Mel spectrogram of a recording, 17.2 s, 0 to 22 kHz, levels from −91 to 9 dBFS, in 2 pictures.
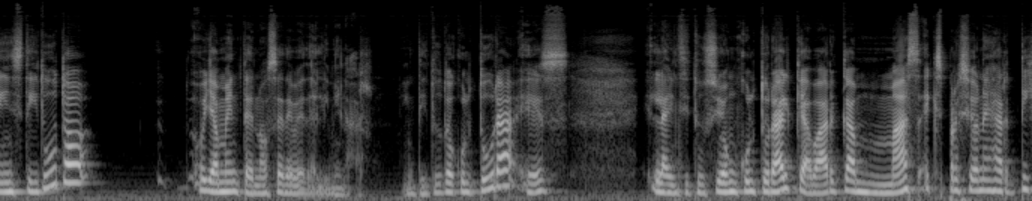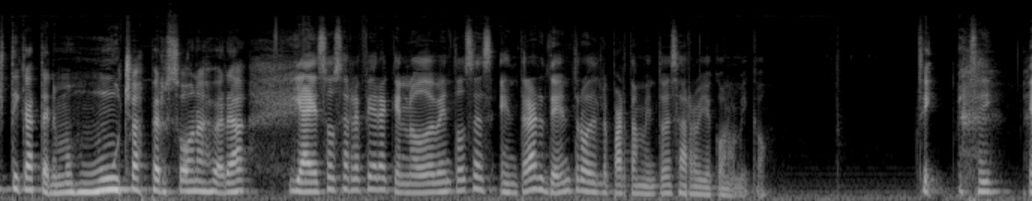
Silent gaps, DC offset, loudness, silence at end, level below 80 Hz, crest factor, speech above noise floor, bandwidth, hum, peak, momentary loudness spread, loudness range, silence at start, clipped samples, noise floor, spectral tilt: none; under 0.1%; -25 LUFS; 0 s; -50 dBFS; 18 dB; 27 dB; 16.5 kHz; none; -8 dBFS; 14 LU; 9 LU; 0 s; under 0.1%; -52 dBFS; -4.5 dB/octave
